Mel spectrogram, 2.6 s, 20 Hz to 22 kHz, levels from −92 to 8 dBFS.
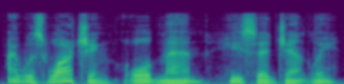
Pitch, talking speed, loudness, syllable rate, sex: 110 Hz, 185 wpm, -16 LUFS, 4.2 syllables/s, male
